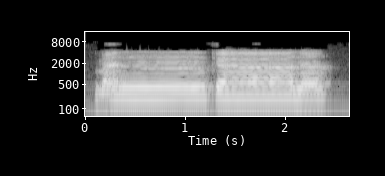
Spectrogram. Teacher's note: आगे यहाँ पे अलिफ मद है, अलिफ से पहले फतहा और आपने काफ को खींचना है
